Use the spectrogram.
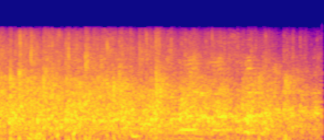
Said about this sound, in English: Give both these men a round of applause if you would. Thank you, gentlemen. Appreciate your help.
